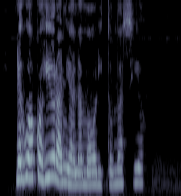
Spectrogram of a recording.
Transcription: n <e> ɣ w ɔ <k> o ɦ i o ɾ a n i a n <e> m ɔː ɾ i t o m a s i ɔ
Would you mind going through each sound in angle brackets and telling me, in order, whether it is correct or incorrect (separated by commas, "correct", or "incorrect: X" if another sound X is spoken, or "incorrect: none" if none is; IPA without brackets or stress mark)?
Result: correct, correct, incorrect: a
